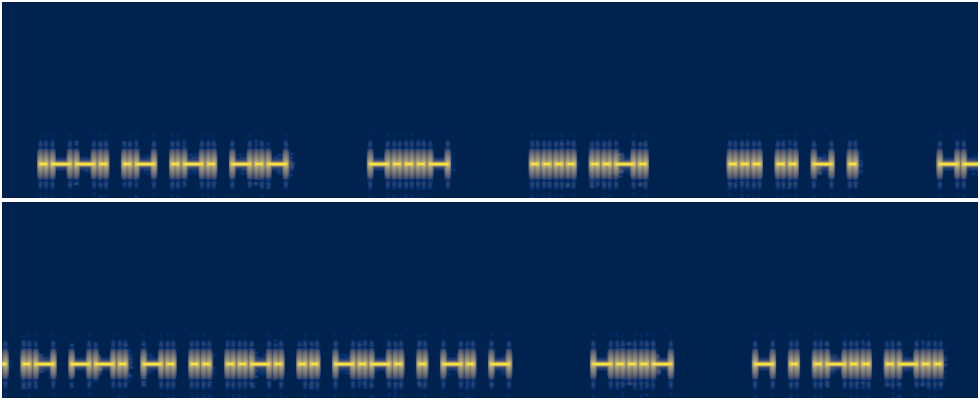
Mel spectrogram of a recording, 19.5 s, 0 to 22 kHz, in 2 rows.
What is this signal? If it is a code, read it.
Morse code, heard as a keyed tone, about 20 wpm, 700 Hz. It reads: PARK <BT> HF SITE MAGNIFICENT <BT> TELL
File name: UK MASTER QSOs TRAINING / 20WPM / UK MASTER QSOs 0035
